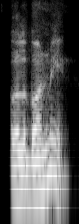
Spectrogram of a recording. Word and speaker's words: Olubunmi: Yeah, that's an English way of pronouncing it. I'll take it. You'll make- You know, there is the Yoruba accent to it, and you just have to be Yoruba to get the accent.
